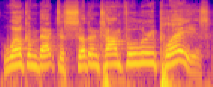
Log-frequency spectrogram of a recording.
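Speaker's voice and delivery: loud, upbeat welcome to listeners; excited. Real, not acted. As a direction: greet the fans with real excitement, loud and punchy. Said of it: "why I sound so excited".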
